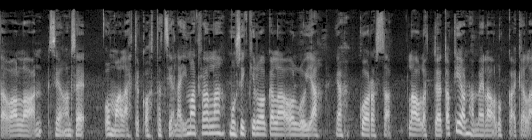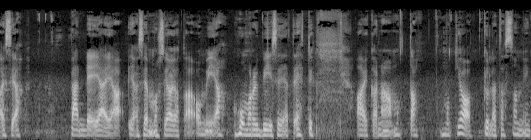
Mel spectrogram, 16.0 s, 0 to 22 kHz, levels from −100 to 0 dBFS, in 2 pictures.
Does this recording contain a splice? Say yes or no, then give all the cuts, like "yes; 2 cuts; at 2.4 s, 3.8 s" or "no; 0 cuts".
no; 0 cuts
